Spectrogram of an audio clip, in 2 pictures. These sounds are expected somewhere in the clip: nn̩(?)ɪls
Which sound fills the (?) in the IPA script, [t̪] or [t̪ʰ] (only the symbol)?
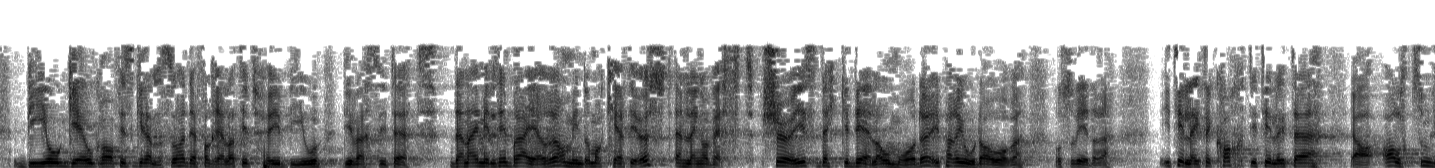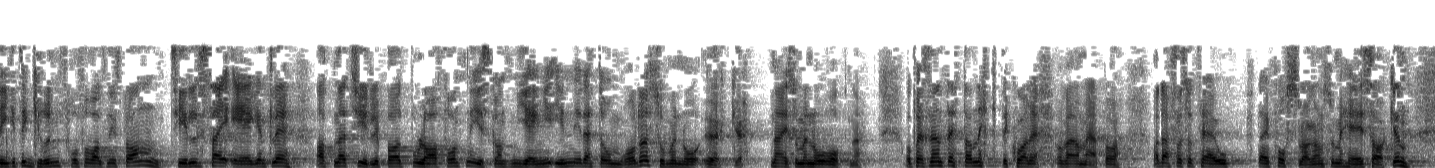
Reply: t̪ʰ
